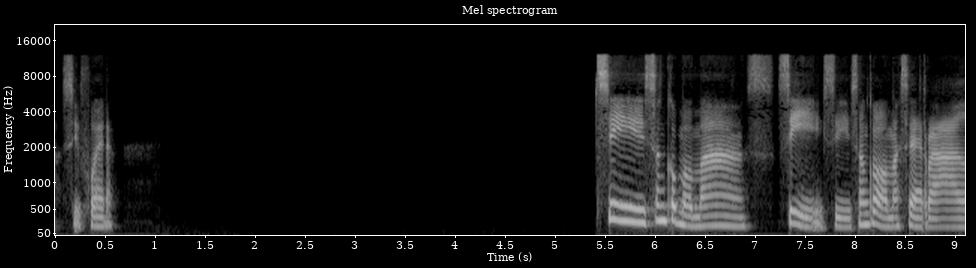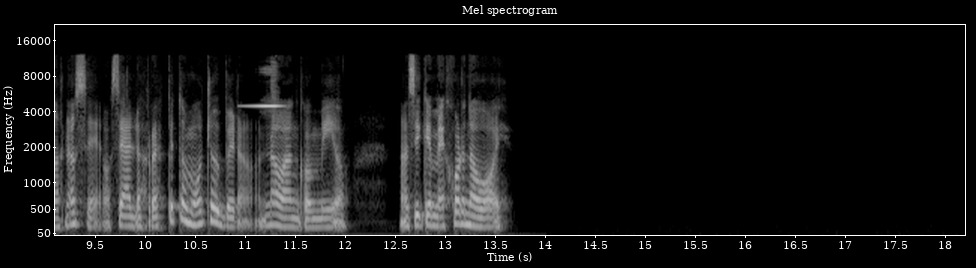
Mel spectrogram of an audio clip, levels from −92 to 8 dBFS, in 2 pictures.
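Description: At 10.92 to 11.47 s a loudspeaker feedback squeal near 4.5 kHz swells over roughly a third of a second to about 10 dB above the speech, showing as one bright horizontal spectrogram line.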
